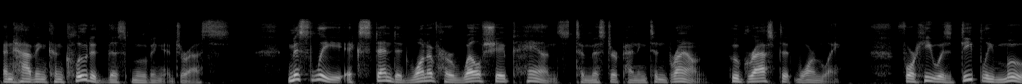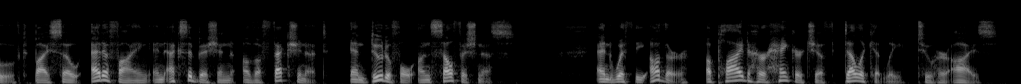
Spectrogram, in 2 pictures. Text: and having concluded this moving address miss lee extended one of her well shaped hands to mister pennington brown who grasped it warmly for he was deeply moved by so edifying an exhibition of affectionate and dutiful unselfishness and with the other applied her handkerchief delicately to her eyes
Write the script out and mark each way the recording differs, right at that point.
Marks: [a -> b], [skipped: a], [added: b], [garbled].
and having concluded this moving address miss lee extended one of her well shaped hands to mister pennington brown who grasped it warmly for he was deeply moved by so edifying an exhibition of affectionate and dutiful unselfishness and with the other applied her handkerchief delicately to her eyes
